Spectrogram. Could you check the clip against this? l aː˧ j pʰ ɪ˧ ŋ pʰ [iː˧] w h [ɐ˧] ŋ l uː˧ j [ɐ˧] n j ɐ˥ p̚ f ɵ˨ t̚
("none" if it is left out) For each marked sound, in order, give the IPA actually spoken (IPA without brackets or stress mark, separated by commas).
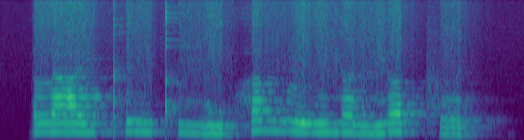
iː˨˩, ɐ˥, ɐ˧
